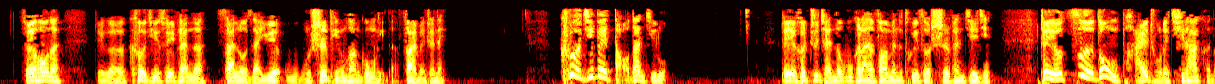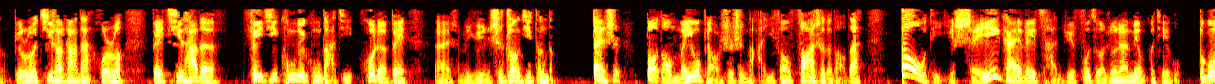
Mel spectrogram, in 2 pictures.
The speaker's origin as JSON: {"language": "Chinese", "region": "Northeast China", "country": "China", "accent": "Northeast Chinese", "said": "就我有点东北话是吧？"}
